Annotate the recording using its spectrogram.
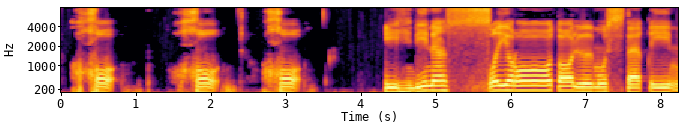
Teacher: Vokal tebal vokal yang kita dengar seperti O itu bukan karena bertumpu pada bibir tapi pada pangkal lidah naik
